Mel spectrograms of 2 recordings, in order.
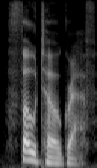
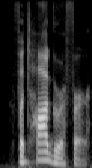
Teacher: Photograph stresses the first syllable, photograph, but photographer stresses the second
